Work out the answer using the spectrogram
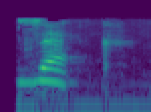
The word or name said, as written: zek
